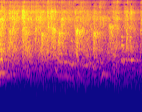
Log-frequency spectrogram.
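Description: An audience at a makeup lecture at a beauty academy claps steadily through a short burst, with a speaking voice faintly heard over the applause.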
